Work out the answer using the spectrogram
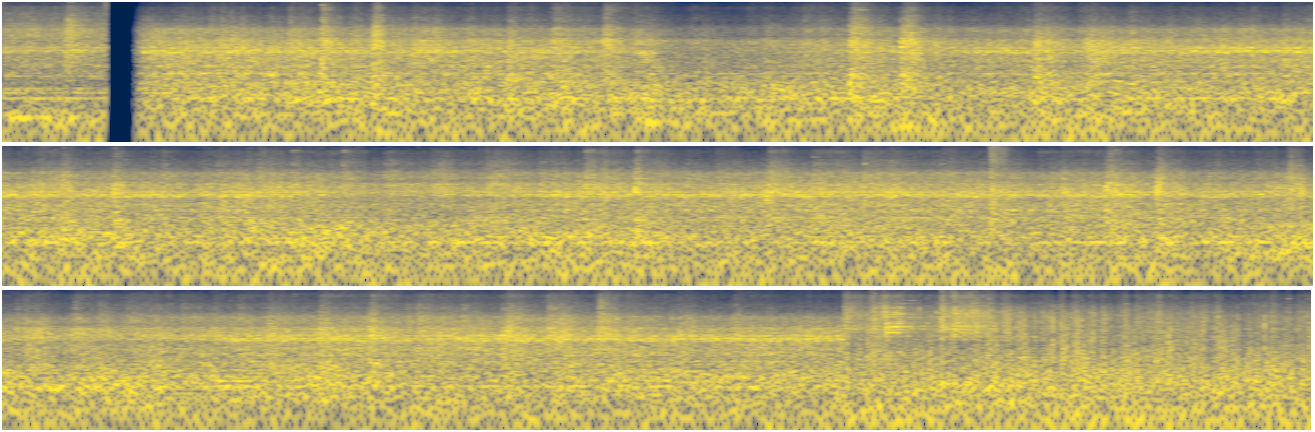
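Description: Passenger express train running at speed, heard from the coach door: a steady rumble of wheels on the rails with scattered clicks. The sound drops out completely for a moment about a second in.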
